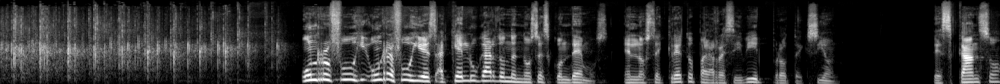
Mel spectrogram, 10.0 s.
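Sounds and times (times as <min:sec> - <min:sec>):
group clapping: 0:00.0 - 0:03.0
speech: 0:03.0 - 0:08.5, 0:09.3 - 0:09.9.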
